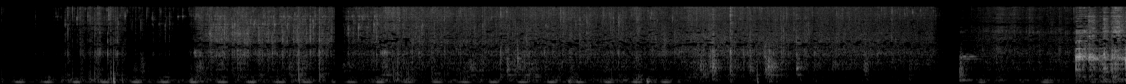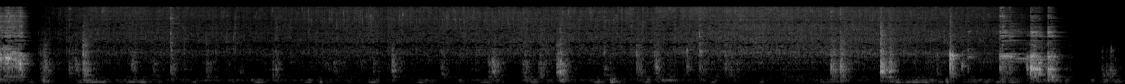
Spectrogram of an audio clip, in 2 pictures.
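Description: Oil sizzling in a stainless steel kadai, first around whole seeds just dropped in, then, after a break about halfway, around frying chopped onions, curry leaves and green chillies. In the second half a metal spoon scrapes and clicks against the pan as it stirs, with a brief louder burst of sizzling near the break. The sound stops abruptly just before the end.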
